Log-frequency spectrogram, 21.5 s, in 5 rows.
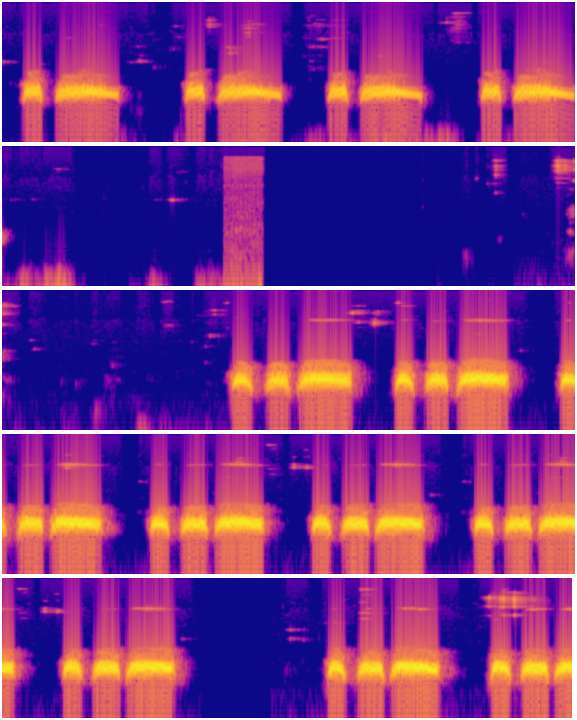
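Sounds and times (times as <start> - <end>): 
spotted dove cooing: 0.0 - 4.4, 10.3 - 18.6, 19.6 - 21.4.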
